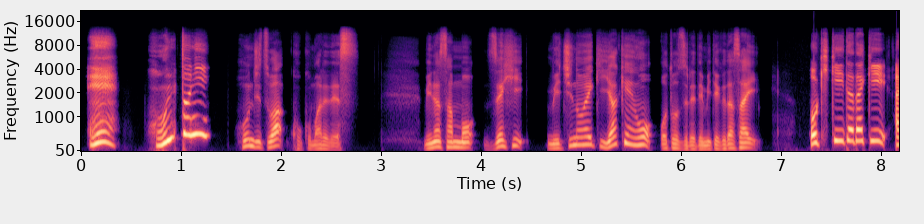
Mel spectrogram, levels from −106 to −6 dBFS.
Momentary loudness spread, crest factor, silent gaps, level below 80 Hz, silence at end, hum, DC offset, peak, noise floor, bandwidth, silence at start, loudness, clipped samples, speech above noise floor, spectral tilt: 18 LU; 18 dB; none; -64 dBFS; 0 s; none; under 0.1%; -4 dBFS; -63 dBFS; 12.5 kHz; 0.05 s; -21 LUFS; under 0.1%; 43 dB; -5 dB/octave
